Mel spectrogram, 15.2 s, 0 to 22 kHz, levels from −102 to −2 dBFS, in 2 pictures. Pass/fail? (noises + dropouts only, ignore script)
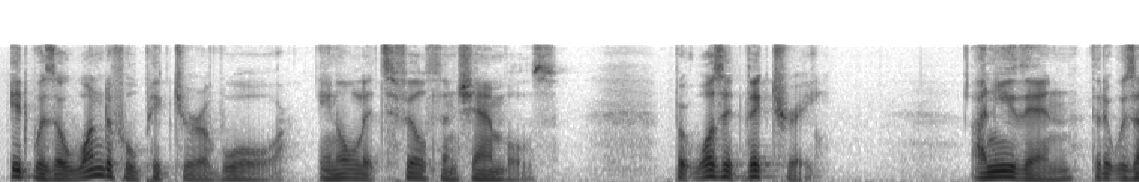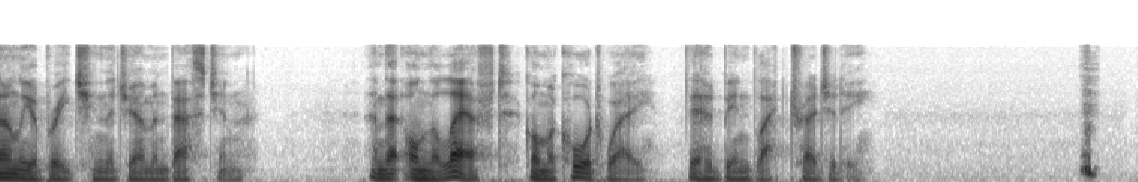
fail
